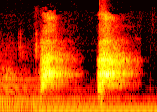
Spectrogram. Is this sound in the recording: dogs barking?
yes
